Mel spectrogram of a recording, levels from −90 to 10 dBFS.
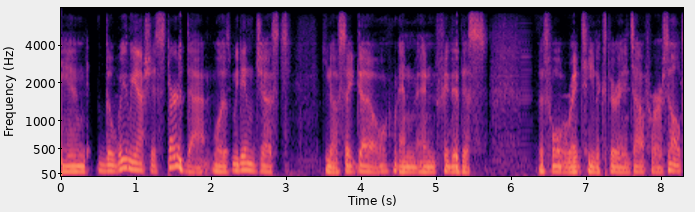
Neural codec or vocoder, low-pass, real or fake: codec, 24 kHz, 0.9 kbps, WavTokenizer, medium music audio release; 7.2 kHz; fake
